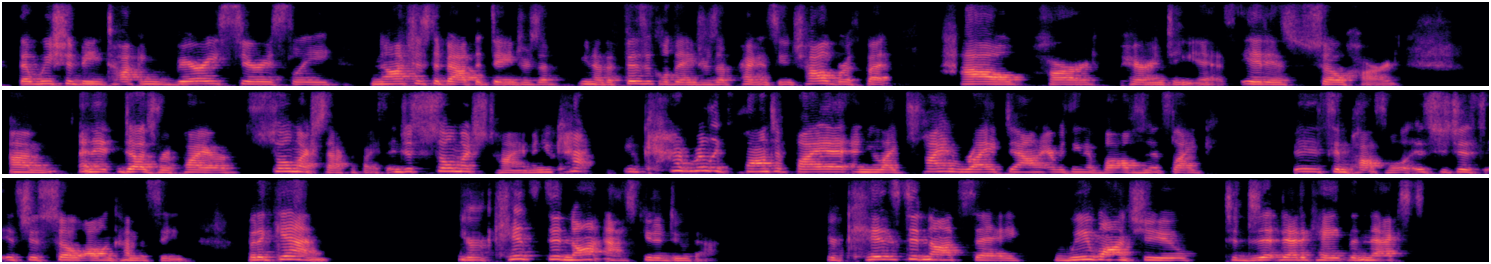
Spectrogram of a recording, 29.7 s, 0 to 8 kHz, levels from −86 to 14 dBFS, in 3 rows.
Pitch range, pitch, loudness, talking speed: 205-245 Hz, 225 Hz, -19 LUFS, 195 wpm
